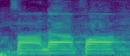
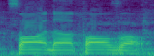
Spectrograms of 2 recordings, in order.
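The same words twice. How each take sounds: The two takes are said the same way.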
